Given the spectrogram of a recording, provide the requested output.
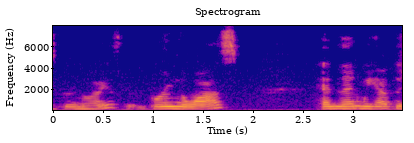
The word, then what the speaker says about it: brunoise: Brunoise, it's got a couple of different ways, but I pronounce it as brunoise.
